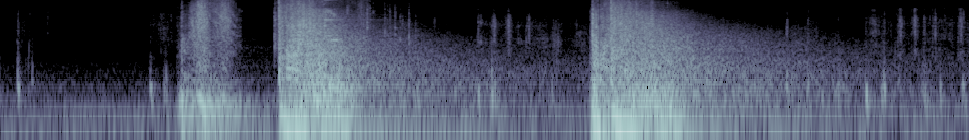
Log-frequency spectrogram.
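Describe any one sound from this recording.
Loud pistol shots ring out with echo.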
